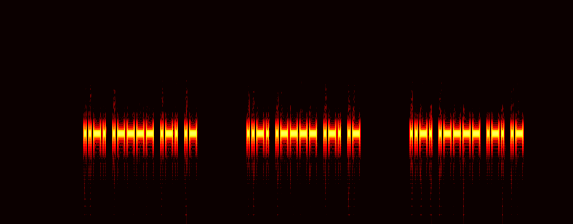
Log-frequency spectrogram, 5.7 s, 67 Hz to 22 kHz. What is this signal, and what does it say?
Morse code, heard as a keyed tone, about 51 wpm, 700 Hz. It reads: F1RA F1RA F1RA
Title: DXCC-100 Call Signs - 4 Characters - Repeated 3x - 50wpm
